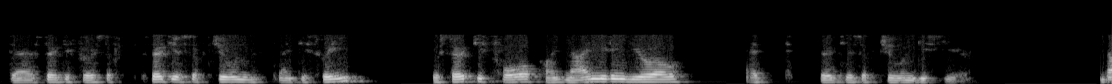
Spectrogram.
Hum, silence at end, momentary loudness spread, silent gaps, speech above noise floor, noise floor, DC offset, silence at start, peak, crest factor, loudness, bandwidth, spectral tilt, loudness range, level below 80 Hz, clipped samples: none; 0 s; 14 LU; none; over 70 dB; under -90 dBFS; under 0.1%; 0.1 s; -4 dBFS; 18 dB; -21 LUFS; 4.1 kHz; -8.5 dB/octave; 8 LU; -62 dBFS; under 0.1%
